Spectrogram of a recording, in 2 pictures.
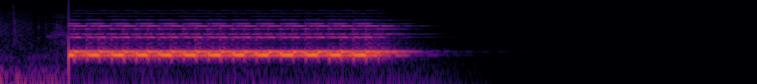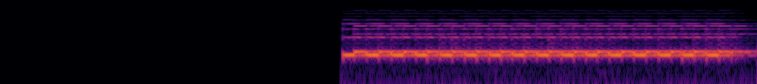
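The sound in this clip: A telephone rings twice, each ring a loud, roughly two-second warbling electronic trill, with a long stretch of silence between them.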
